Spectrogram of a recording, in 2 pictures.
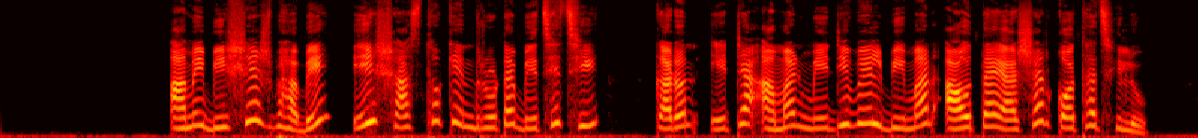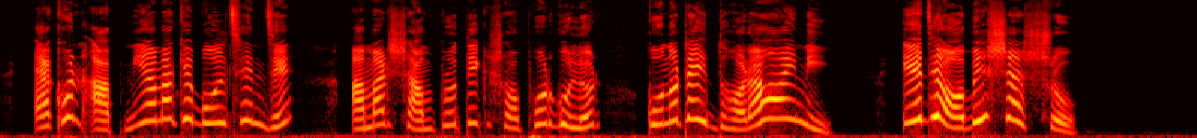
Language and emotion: Bengali, angry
